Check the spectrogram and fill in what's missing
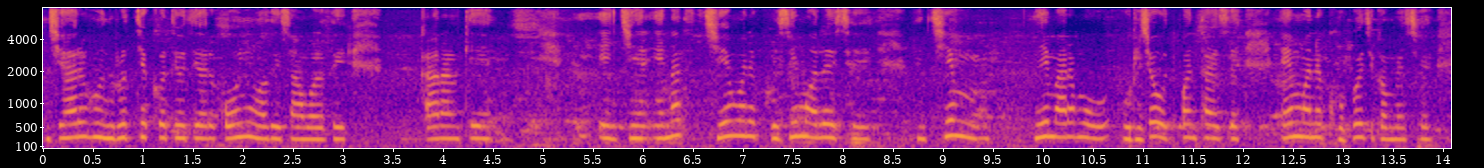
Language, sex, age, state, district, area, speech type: Gujarati, female, 18-30, Gujarat, Valsad, rural, spontaneous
